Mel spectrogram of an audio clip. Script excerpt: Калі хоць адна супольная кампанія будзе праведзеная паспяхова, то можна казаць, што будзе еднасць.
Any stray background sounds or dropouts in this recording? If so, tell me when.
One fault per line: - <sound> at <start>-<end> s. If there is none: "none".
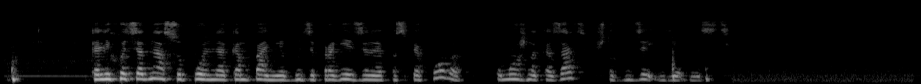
none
